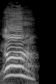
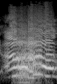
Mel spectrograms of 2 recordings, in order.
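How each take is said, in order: First: The cry sounds relaxed and pleasant. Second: The cry sounds agonized, like someone dying.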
